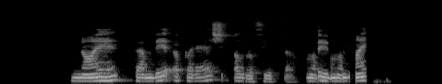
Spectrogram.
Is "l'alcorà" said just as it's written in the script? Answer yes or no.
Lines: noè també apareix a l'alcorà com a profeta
no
